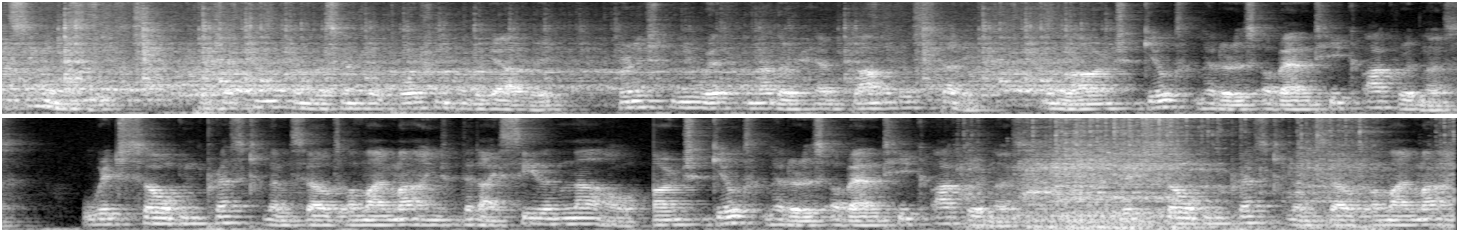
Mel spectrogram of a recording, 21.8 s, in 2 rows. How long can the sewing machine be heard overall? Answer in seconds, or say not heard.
12 s.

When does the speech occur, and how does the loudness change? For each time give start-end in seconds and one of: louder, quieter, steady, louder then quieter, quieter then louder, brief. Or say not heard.
0.0-21.7 steady.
